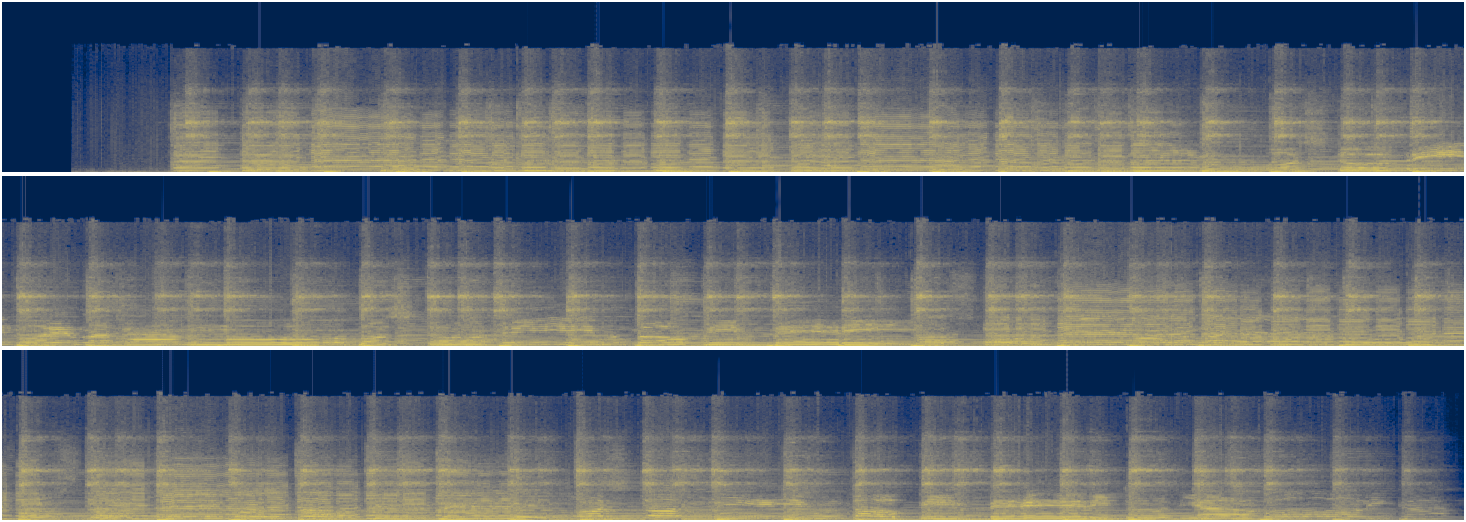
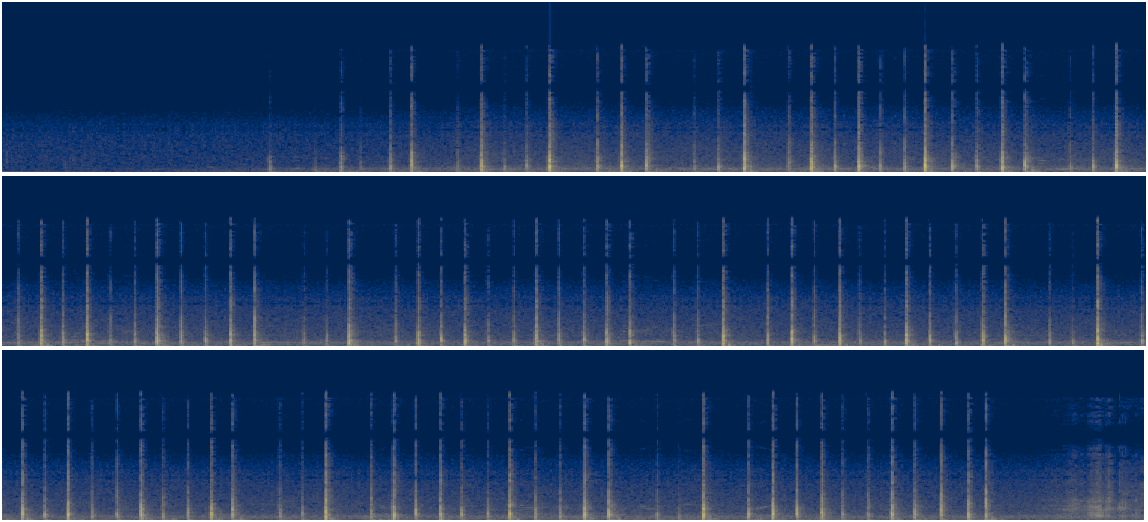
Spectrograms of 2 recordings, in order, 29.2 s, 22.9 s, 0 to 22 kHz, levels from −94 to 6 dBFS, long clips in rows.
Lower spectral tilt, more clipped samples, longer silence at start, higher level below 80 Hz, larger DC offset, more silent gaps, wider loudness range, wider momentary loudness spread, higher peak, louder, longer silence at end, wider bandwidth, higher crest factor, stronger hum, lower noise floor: about the same, -3.5 dB/octave vs -4.5 dB/octave; neither; second, 0.85 s vs 1.8 s; first, -30 dBFS vs -48 dBFS; neither; neither; about the same, 2 LU vs 4 LU; second, 4 LU vs 15 LU; about the same, 0 dBFS vs 0 dBFS; first, -11 LUFS vs -30 LUFS; about the same, 0.1 s vs 0.1 s; about the same, 17 kHz vs 16.5 kHz; second, 12 dB vs 32 dB; neither; second, -36 dBFS vs -66 dBFS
